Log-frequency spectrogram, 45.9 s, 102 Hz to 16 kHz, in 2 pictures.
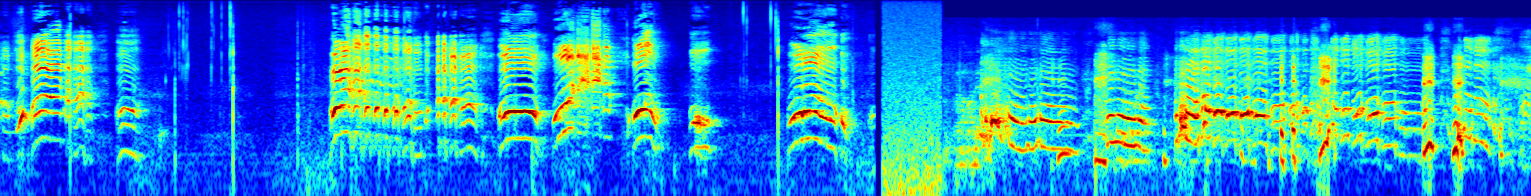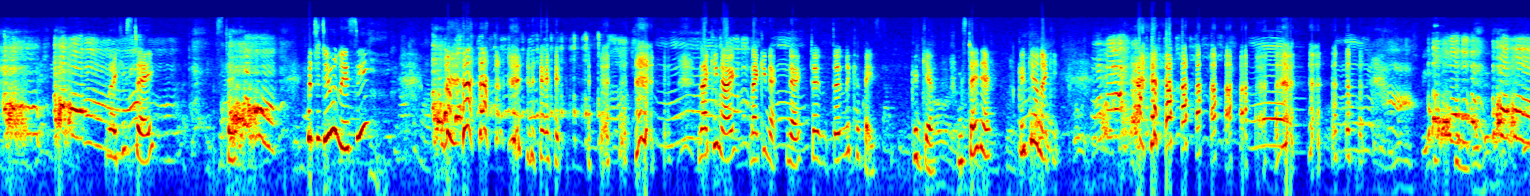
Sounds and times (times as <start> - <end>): Laughter: 17.4 - 20.5, 21.3 - 22.8, 29.4 - 33.2, 39.6 - 45.9
Speech: 22.7 - 30.0, 41.8 - 45.9.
